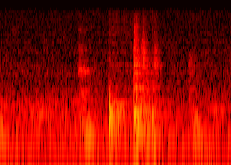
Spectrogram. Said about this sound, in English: lay the tea set out.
